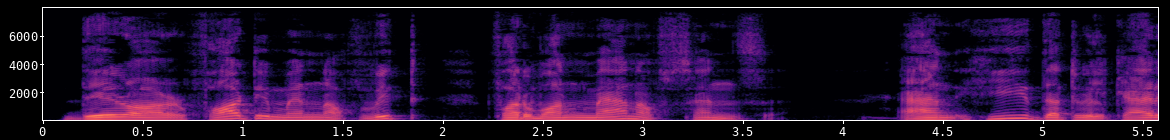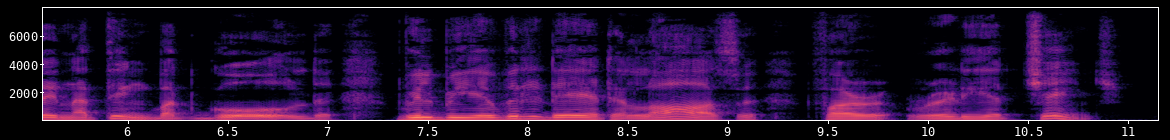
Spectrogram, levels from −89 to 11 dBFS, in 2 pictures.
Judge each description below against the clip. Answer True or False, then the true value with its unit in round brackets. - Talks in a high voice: False (130 Hz)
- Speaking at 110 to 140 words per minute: False (155 wpm)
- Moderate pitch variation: True (4.4 semitones)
